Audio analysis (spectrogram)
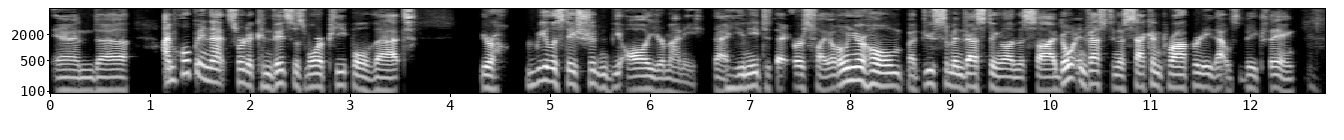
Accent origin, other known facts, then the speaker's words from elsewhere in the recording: Toronto, Ontario, Canada; And, you know, I grew up in Toronto, north end of Toronto.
